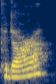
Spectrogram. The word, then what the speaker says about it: Kadara: learn more about lando's daughter how do you pronounce her name is it kadara yeah kadara yes okay sometimes when i read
